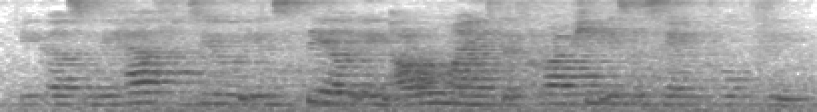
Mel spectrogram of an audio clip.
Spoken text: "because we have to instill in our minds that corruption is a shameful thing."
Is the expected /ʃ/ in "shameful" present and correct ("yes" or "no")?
no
